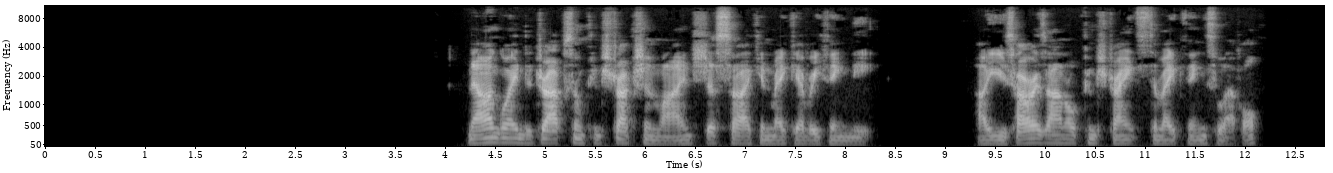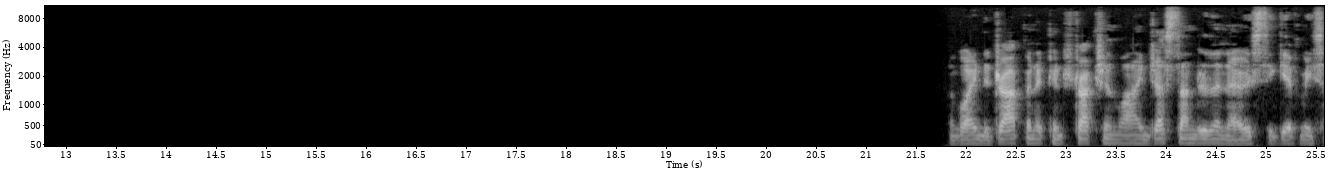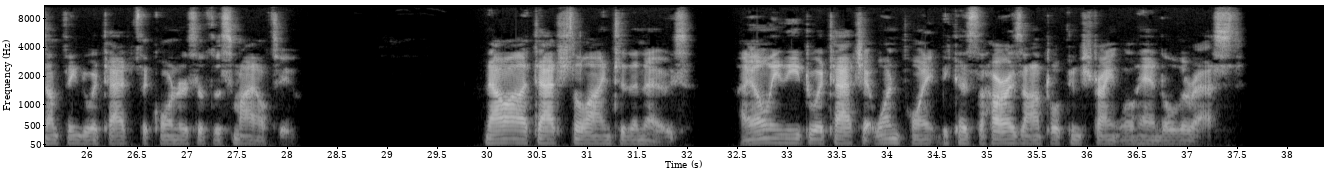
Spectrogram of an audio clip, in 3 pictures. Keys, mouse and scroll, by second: 1.0 click, 3.0 scroll up 2, 5.2 click, 6.1 click, 6.8 click, 8.1 click, 8.7 click, 10.0 click, 10.8 click, 11.8 click, 12.9 right click, 14.1 click, 15.0 click, 17.4 click, 17.9 click, 18.7 click, 20.9 middle click, 22.8 click, 25.5 click, 27.6 click, 28.6 right click, 31.9 click, 33.3 click, 36.3 click.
